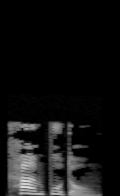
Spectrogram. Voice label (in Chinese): "看不懂", 中国語; カンブートン; kàndǒng; 見ても意味が分かりません。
